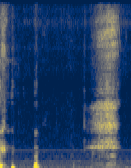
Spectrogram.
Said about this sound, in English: Oh, I can't stop yawning all of a sudden. Start doing these and reading is making me tired.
